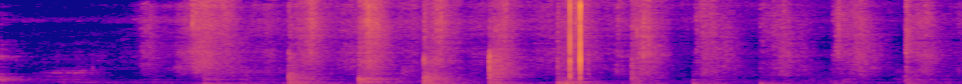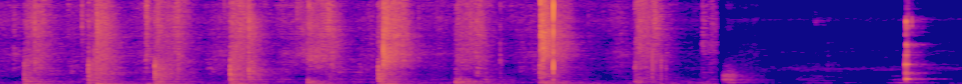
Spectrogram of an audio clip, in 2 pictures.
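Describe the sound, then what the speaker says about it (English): Door in a stairwell creaking and knocking in a run of about fifteen separate thumps, roughly one per second, then a gap and a single late knock; moderately loud and fairly close in a quiet space. "That's the door moving again."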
